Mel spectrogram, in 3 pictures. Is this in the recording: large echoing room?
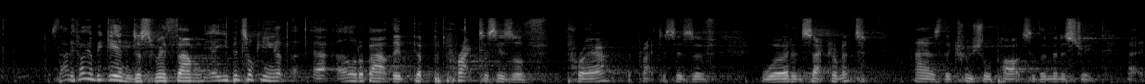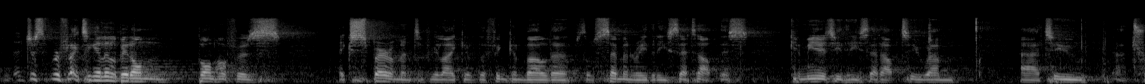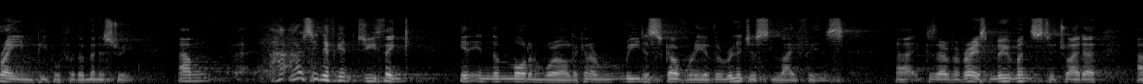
yes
